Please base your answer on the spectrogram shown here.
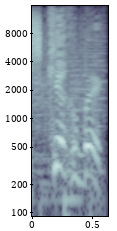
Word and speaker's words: Schaerbeek: Voici Joris de Schaerbeek, je prononce bien, hein, oui.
